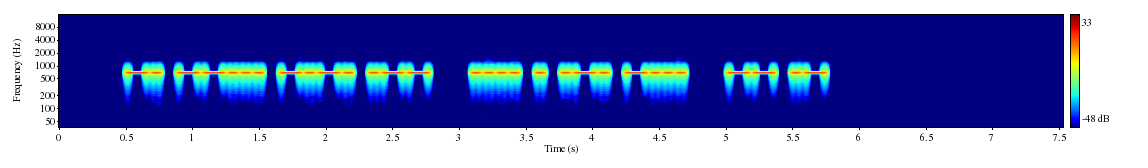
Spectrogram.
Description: Morse code, heard as a keyed tone, about 25 wpm, 700 Hz. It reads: N7CW HERB MA
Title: K1USN SST QSO Practice - 25wpm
